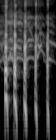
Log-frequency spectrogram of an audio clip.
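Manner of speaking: squeaky high-pitched laugh; high giggle. Real, not acted. Host laughing at his own silly meow, high giggle.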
